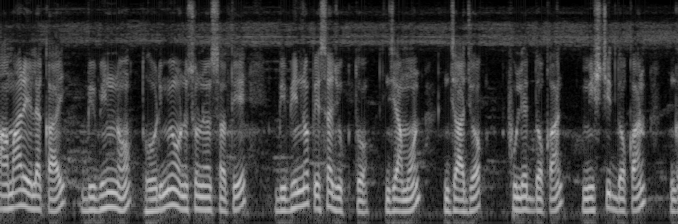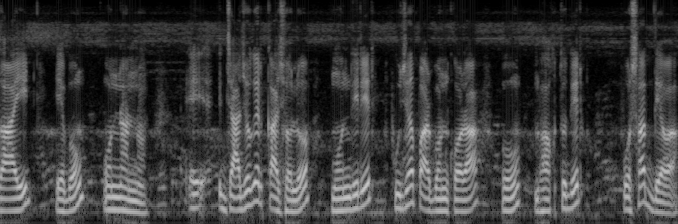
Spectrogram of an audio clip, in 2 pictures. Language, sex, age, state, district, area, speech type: Bengali, male, 60+, West Bengal, Paschim Medinipur, rural, spontaneous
